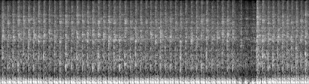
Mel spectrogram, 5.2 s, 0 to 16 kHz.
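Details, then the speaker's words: 2000 Suzuki Intruder 1400, which a previous shop said had low compression, fed fuel directly to the bowl: even, quick exhaust pulses on fast choke idle with one hiccup. Carbs are probably not synced and it probably needs plugs, but there is no misfire. Both cylinders fire and it has compression. "A little hiccup there. Cards probably aren't synced. Probably needs plugs, but we don't have a misfire. It's got compression."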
